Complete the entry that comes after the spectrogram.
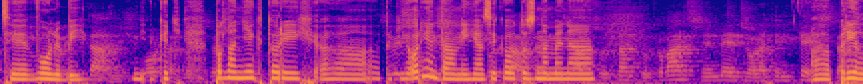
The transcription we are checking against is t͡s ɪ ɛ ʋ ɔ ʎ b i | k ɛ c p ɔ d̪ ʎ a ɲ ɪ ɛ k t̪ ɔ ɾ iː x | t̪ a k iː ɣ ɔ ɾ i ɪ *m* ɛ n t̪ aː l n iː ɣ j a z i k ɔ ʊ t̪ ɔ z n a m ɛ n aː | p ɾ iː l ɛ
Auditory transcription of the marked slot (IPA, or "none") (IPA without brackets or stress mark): none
